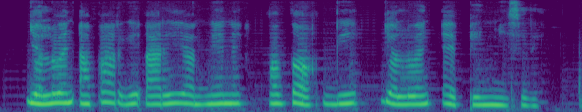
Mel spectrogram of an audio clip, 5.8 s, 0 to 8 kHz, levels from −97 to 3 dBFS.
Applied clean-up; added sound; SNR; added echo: neural separator model SepFormer DNS4.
